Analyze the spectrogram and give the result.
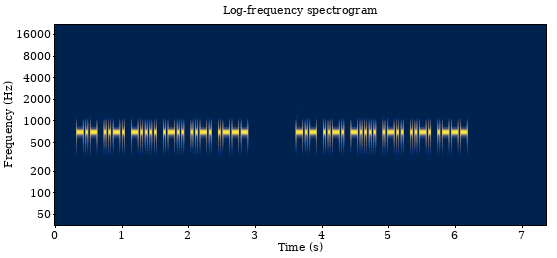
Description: Morse code, heard as a keyed tone, about 36 wpm, 700 Hz. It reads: KF6LFJ KF6LFJ
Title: USA Call Signs - 6 Characters - Repeated 2x - 35wpm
